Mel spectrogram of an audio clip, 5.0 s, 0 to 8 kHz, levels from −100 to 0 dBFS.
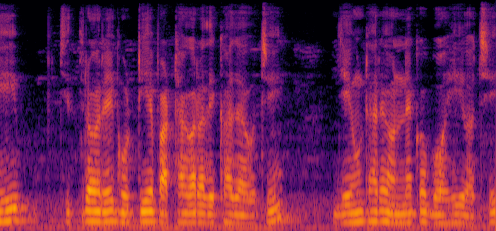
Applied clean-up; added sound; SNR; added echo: none; none; none; none.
